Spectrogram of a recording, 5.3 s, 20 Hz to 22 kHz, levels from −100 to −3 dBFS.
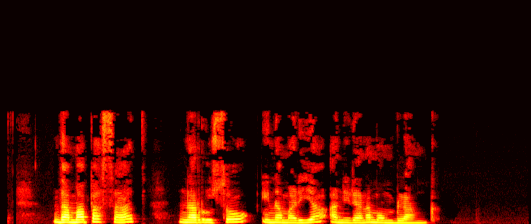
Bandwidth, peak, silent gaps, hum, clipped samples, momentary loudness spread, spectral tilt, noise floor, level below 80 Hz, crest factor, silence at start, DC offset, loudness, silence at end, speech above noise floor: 11.5 kHz; -2 dBFS; none; none; under 0.1%; 11 LU; -6 dB/octave; -78 dBFS; -76 dBFS; 22 dB; 0.55 s; under 0.1%; -21 LUFS; 1 s; 57 dB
